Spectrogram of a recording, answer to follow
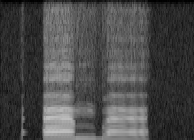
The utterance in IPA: ʔ æ m b æ

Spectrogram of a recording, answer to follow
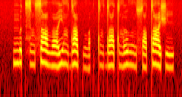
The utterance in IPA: ŋʷ ɪ t͡s i̤ sˤ i ðˤ o j ɛ̤ dˤ ɛ p o̤ | tˤ o̤ dˤ o tˤ o̤ l o̤ sˤ o tˤ ɛ ʃ i

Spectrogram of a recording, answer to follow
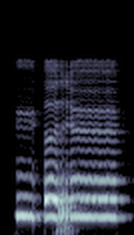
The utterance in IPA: y ʔ ə r ø

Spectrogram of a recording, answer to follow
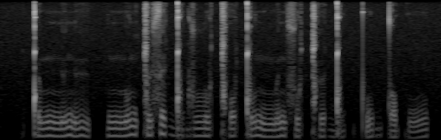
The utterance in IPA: ǃ ʏ˩˧ m nː y˩˥ n y˩˧˩ | nː u˩˧˩ n ǀ y˩˥ s e˩˥ ɡ͡ǃ u˩˧˩ ɡ lː u˩˧ ǀʰ o˩˧˩ ǃ u˩˧˩ n mː ʏ˩˧˩ n s u˩˧ ǀʰ ʏ˩˧ ɡ͡ǃ u˩˧˩ kʷ pʼ u˩˧ b t ɔ˩˧ kʷ u˩˥

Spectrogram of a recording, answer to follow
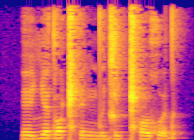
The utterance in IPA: e ʎ ɛ d ɔ ǁʰ e ŋ n d ɤ d͡ʑ ɐ ʎ ǁʰ ɔ χʷ ɐ d

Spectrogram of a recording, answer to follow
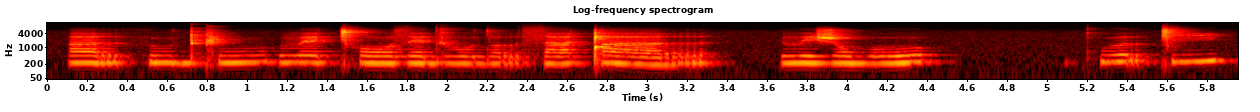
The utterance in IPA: a r θ u d ǁ u | β ɛ ǀʰ ɔ z ɛ d ɣ o d ɔ r s a ǃ a r | β e ʒ ɔ w o | kʷʰ ɤ r ǀ i

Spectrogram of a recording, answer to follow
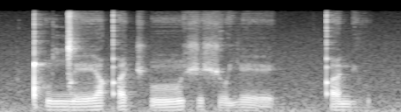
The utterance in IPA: ǃʰ ũ ŋ͡ǀ eː qʼ i t͡ʃʼ õː ʃ ɪ ʃ ʊ j eː | qʼ i mʲ ṳ

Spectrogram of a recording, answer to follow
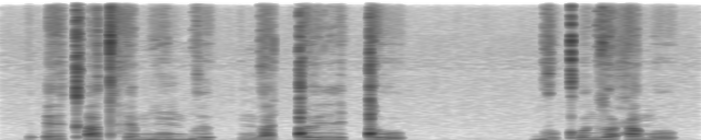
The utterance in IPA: ʔ e kʼ a tʰ e m b ũ m b ɨ | ŋ ɡ a ǃ ʉ r i ǃ u | ɡ u kʼ u n z o ħ ɐ m u

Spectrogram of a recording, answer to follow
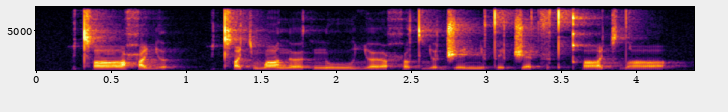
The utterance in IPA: cʰ ɑː ħ ɑ ʎ ə | cʰ ɑ c m ɑ n œː t n uː ʎ œː ħ o t ʎ œ d͡ʒ e ɲ ə t e t͡ʃ ɛ t͡s ɛ t qʰ ɑː c dˤ ɑː

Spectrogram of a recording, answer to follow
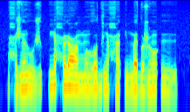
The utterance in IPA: ħ ə ʒ ə̃ ɣ u ʒ | i ħ ʏː ʕ õ m õ ɣ o d ɣ ĩ ħ ə̃ ʔ i m ɜ d ɔ ʐ õ ʔ ɨː

